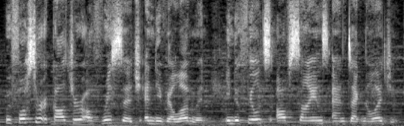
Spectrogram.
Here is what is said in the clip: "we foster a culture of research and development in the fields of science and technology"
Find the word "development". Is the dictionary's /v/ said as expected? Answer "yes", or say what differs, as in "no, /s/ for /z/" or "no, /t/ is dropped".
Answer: yes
